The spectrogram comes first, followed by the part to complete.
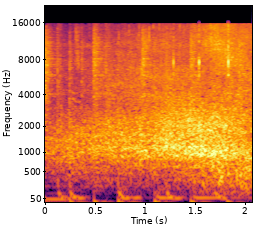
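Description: Mercedes-Benz GLC 300d Coupe approaching at highway speed: a rush of tyre and wind noise that grows steadily louder.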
